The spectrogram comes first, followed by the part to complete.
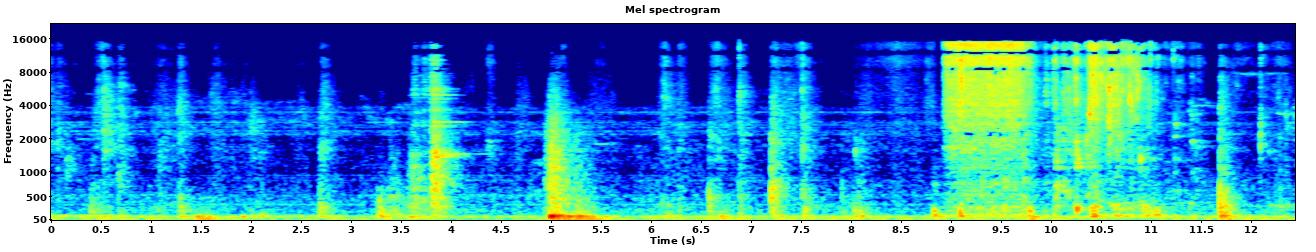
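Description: Water running briefly, about a second and a half long near the end, amid light knocks of kitchen handling, with a single thump about five seconds in.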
